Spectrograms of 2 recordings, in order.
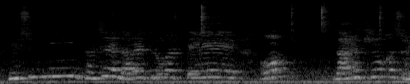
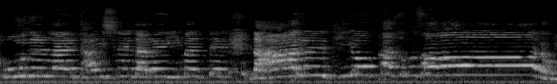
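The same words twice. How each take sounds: First: 당신의 said softly, a quiet timid plea; the thief asking Jesus in a tiny voice; small quiet voice. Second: The dying thief calling out to Jesus with all he has; with all his strength. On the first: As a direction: murmur it like a shy request. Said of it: "이렇게 조그맣게 얘기했겠어요?". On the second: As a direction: cry it out with every last bit of strength. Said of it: "죽을 힘을 다해". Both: Shown as a demonstration.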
